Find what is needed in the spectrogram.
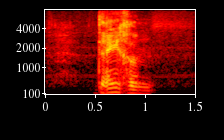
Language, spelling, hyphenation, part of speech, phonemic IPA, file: Dutch, dreigen, drei‧gen, verb, /ˈdrɛi̯ɣə(n)/, Nl-dreigen.ogg
- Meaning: 1. to threaten 2. to be imminent, to loom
